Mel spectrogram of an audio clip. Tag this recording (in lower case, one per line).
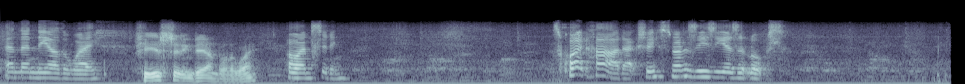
speech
